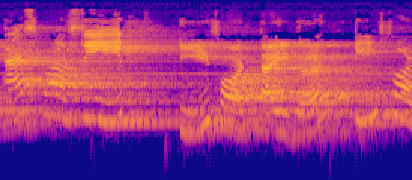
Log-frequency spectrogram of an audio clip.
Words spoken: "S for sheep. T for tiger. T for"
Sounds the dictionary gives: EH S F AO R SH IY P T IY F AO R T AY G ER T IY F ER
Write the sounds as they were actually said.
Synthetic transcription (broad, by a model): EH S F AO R S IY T T IY F AO R T AY G ER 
